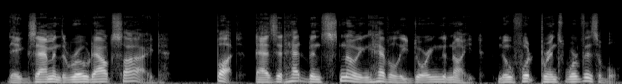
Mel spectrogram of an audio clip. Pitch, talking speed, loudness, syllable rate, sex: 110 Hz, 185 wpm, -20 LUFS, 5.9 syllables/s, male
